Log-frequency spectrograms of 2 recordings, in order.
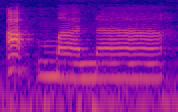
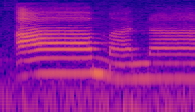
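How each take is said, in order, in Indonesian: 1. Hentian glotis menutup suku kata pertama. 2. Vokal pertama dipanjangkan. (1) "asalnya hamzah yang jatuh sukun" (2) "cara membacanya seperti mat tobi'i"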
